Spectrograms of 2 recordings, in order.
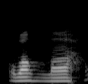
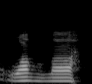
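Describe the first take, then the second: Both takes have the same delivery.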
